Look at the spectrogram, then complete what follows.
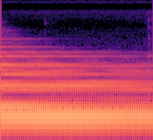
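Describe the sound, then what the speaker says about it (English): A low open D on a guitar's sixth string rings out as a single sustained note in a fingerstyle arrangement, steady and fairly loud, with a rich stack of overtones that slowly fade over about a second. "the low D note on the open sixth string."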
